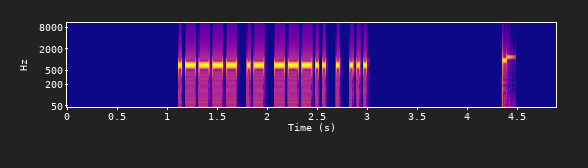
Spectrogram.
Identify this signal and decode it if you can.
Morse code, heard as a keyed tone, about 36 wpm, 700 Hz. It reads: 1A8ES
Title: Code Groups - 5 Letter:Numbers - 35wpm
